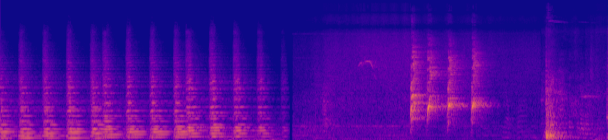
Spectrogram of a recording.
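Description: A dog barks loudly and close in a quick, steady run of about a dozen barks, then a few more barks follow after a short pause.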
